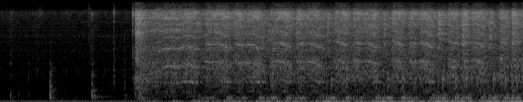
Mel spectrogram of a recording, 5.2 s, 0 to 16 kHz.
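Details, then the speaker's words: 2012 Mini Cooper S Countryman with a several-cylinder misfire, before catalytic converter declogging: starter clicks, then it catches and runs with an uneven, lumpy pulse about four per second and barely stays running; clogged cat suspected, not confirmed. "But this will show you how bad the misfire is, and then when I do the cat declogging, I'll be able to have a comparison and we'll see how much better or worse it sounds."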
